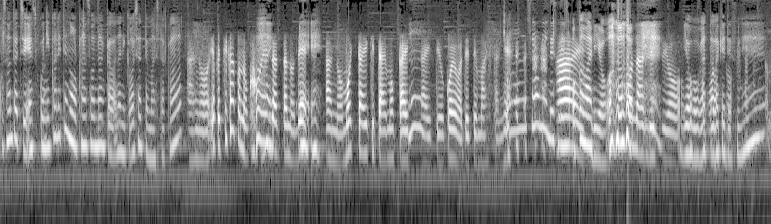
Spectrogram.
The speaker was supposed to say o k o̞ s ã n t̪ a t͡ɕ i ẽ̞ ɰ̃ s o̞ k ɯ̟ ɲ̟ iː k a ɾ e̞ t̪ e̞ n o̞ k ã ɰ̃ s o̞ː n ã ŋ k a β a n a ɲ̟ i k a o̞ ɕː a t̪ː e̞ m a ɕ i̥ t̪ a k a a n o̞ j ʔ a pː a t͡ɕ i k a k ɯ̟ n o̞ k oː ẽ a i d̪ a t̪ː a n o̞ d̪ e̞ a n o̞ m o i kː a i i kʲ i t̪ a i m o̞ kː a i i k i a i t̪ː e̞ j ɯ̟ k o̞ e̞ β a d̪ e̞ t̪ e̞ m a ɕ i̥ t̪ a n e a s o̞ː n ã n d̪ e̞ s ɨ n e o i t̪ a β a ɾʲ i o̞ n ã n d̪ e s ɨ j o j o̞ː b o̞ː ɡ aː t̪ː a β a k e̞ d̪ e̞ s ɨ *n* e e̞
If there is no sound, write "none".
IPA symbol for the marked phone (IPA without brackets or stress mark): n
